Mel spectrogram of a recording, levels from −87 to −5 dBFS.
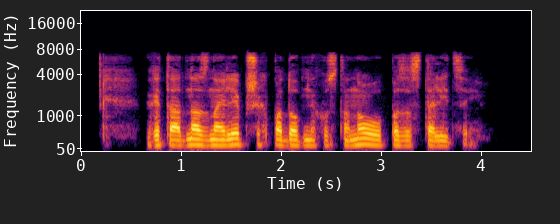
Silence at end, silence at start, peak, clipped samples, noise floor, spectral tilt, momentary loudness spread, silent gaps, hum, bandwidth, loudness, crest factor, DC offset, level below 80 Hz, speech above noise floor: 0.6 s; 0.2 s; -2 dBFS; under 0.1%; -36 dBFS; -5 dB/octave; 19 LU; none; none; 7.8 kHz; -17 LUFS; 16 dB; under 0.1%; -56 dBFS; 19 dB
